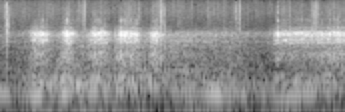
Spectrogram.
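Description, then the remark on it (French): Car engines at an international automobile rally in sunny La Baule, near the casino, rumble and rev in overlapping bursts, with loud low-pitched roaring and short rising whines, over a dense, noisy wash of traffic sound with no talking. “Toute cette jolie ville est un cocktail de soleil et de pétarade de moteurs.”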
